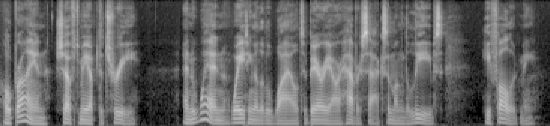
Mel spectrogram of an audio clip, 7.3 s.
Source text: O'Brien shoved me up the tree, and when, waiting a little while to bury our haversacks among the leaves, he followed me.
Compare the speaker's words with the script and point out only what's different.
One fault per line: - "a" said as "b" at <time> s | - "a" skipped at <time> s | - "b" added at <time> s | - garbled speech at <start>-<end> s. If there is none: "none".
none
